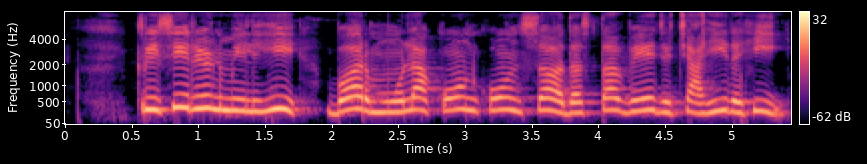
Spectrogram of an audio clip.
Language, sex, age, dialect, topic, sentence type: Chhattisgarhi, female, 60-100, Western/Budati/Khatahi, banking, question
